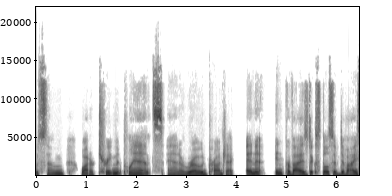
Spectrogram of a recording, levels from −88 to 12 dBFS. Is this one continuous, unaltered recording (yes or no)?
no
